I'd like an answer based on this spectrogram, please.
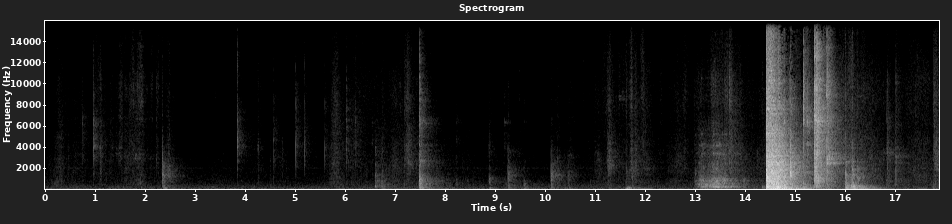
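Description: Sledgehammer striking a hammer-type crimping tool to crimp a connector onto a battery cable: several very loud blows in quick succession a few seconds before the end, after quiet clicks and knocks of tools being handled on the workbench.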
